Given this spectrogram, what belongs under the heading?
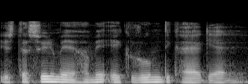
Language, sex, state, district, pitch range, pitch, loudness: Hindi, male, Assam, Kamrup Metropolitan, 95-110 Hz, 105 Hz, -17 LUFS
